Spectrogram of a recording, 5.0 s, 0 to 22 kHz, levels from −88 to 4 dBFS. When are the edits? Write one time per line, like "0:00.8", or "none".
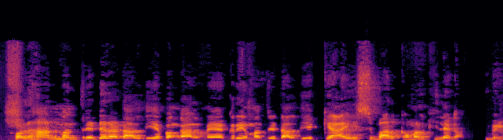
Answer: none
